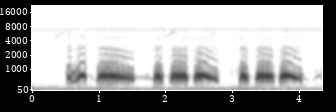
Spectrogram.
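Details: Spotted dove call used to lure birds into traps: short hoots alternate with longer slurred coos, almost one a second. A faint low hum sits underneath.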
